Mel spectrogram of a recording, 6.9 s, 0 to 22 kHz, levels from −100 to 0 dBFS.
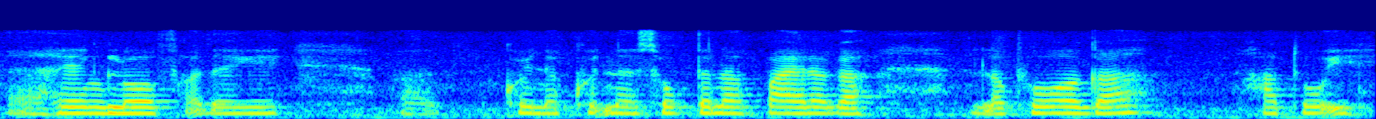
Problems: constant background noise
